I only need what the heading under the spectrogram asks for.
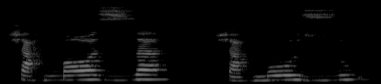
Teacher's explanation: And remember that S between vowels sounds like Z.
